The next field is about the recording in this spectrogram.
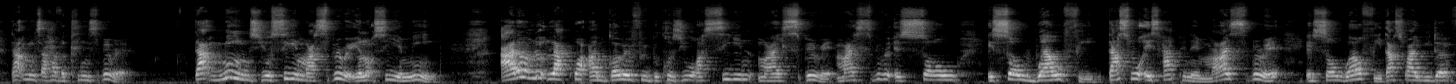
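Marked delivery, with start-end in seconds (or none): none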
